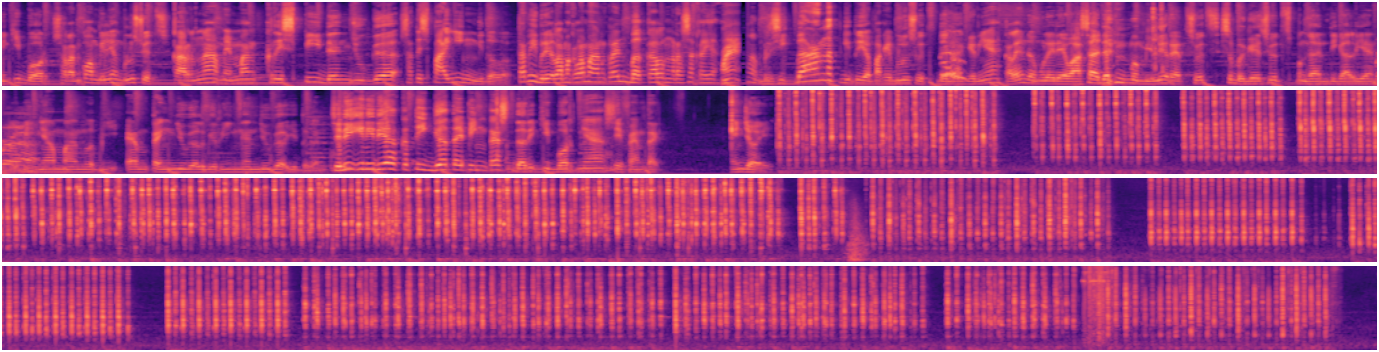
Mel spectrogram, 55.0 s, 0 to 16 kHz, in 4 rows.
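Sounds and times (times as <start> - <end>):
mechanical keyboard clicking: 21.5 - 54.6.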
